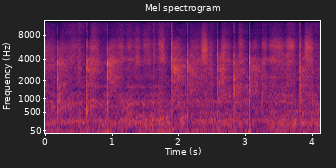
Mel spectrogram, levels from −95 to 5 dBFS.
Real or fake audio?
fake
